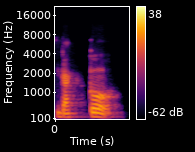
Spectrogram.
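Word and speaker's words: がっこう: Ga, pequeño tsu, sílaba ko, y luego vocal u. Entonces, pequeño tsu está antes de ko, es gakko.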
